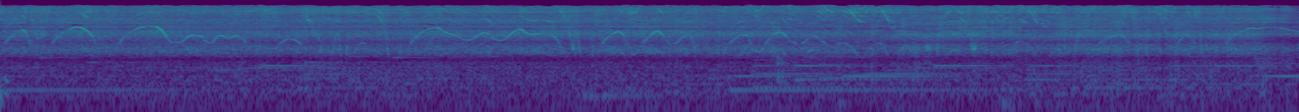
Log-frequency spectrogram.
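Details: Dental drill sectioning an infected wisdom tooth during extraction: steady high whine rising and falling as it cuts, with soft background music.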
